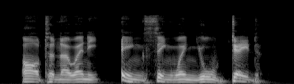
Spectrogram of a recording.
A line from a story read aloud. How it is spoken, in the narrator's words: snarled Mr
